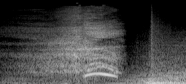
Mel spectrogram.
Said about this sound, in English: Hades and Hermes heard the startled gasp and turned to see Asclepius's ghostly shade staring down at his own corpse in horror.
